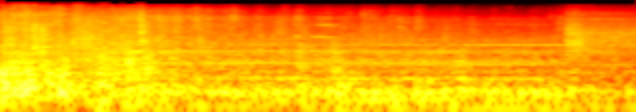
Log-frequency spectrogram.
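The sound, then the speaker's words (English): Harsh crunching of metal panels and caterpillar treads thrown into a scrapyard crusher: a loud grinding burst at the start, then a steady mechanical drone with a tonal hum, and another crunching surge near the end. “Hundo in there, throwing her panels and treads into the crusher”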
